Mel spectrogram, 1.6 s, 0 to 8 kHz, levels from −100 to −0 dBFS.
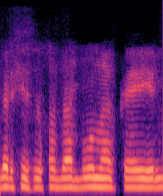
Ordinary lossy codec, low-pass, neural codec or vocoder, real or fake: AAC, 32 kbps; 7.2 kHz; autoencoder, 48 kHz, 32 numbers a frame, DAC-VAE, trained on Japanese speech; fake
